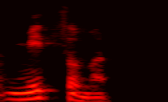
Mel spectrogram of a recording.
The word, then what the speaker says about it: Midsommar: Él lo pronuncia Midsommar. Entonces, pues como él es el director, así lo vamos a, decir, ¿no?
